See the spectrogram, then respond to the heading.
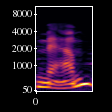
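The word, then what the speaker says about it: ma'am: majesty and after that it's just mam rhymes with jim and it's always a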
